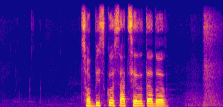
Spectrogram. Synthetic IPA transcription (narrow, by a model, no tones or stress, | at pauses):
t͡sʰʌbːiskosat̪sʰeɾʌt̪ad̪ʌr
